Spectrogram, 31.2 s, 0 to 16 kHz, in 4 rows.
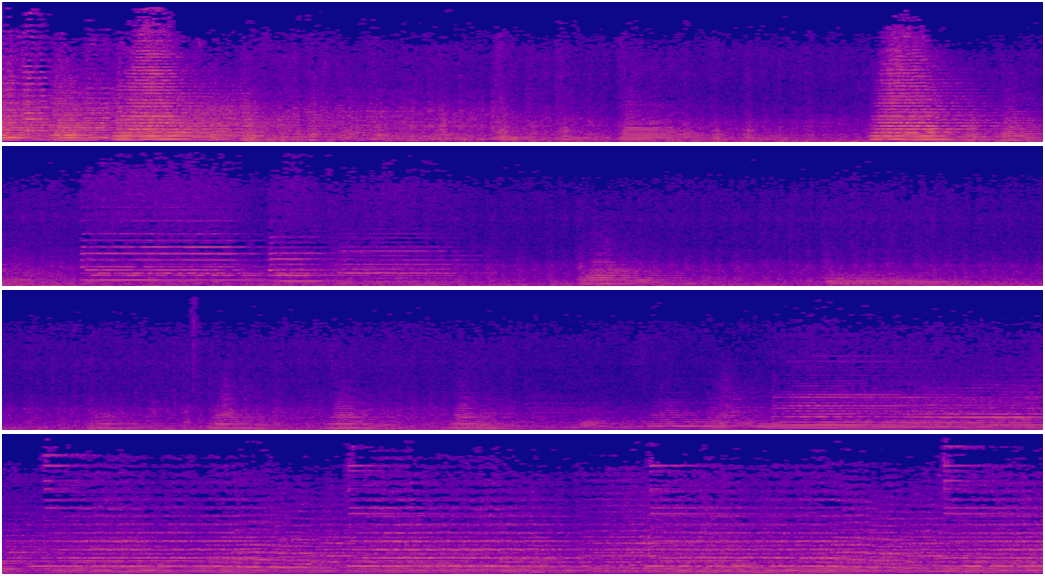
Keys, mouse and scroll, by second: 0.4 click, 0.6 click, 7.1-8.4 shift+middle drag, 9.7 w, 12.5 3, 13.4 a, 15.3-16.9 middle drag, 17.8 e, 19.2 click, 25.1-28.1 drag, 28.9-30.8 middle drag.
